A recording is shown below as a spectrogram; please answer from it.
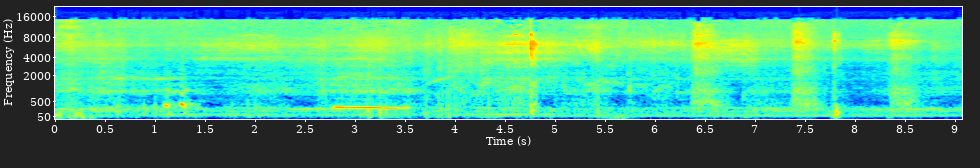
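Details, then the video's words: Jackie Boo Boo, an 8-week-old puppy, snoring: soft, wheezy breaths with a short, steady low nasal tone near the third second, then quieter rasping breaths and a few faint clicks. "Jackie Boo Boo is snoring puppy dog"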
